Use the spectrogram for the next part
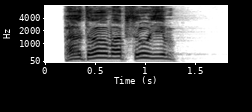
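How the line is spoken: Yelled. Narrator (Russian): заорала Баба-Яга

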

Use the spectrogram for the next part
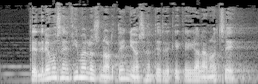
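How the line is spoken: Plain. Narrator (Spanish): les dijo

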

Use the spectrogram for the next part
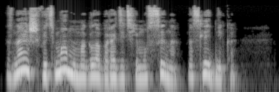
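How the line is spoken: Telepathic voice, not sad. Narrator (Russian): Ментальный голос Аска не звучал грустно

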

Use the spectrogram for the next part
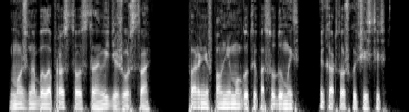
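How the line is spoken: Plain. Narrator (Russian): сказала Марина

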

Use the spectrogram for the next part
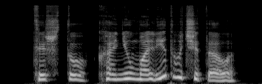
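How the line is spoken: Laughing question. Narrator (Russian): смеясь, уточнила Вера

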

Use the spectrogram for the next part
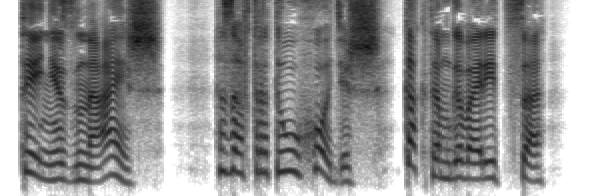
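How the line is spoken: Mocking giggle. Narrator (Russian): та прозвучала, как насмешливое хихиканье

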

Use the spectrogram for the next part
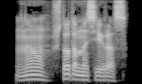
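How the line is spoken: Sleepy, irritated. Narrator (Russian): сонно и раздраженно спросил путешественник

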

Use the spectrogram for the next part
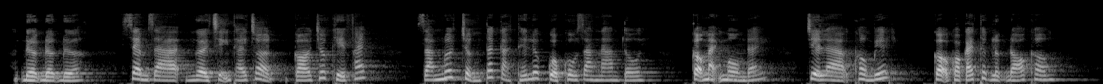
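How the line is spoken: Laughing, combative. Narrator (Vietnamese): Đinh Hùng cười lớn, trong mắt chỉ toàn là vẻ hiếu chiến, nói

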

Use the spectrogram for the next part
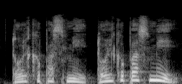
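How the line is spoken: Hissing. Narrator (Russian): зашипел я на петуха

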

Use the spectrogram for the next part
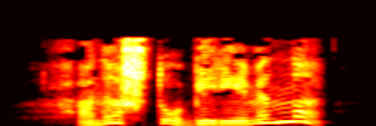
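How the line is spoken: Horrified exclamation. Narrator (Russian): в ужасе воскликнула Пэрис

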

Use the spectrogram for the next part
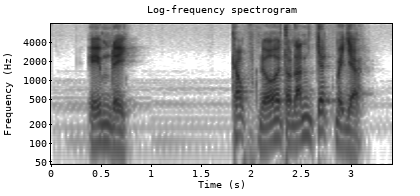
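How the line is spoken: Irritated shout. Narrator (Vietnamese): Thầy Tám bực mình bèn cầm lấy cái khăn đi vô, nhét vô miệng chị ta, rồi quát

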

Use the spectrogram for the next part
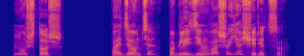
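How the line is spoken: Calm. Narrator (Russian): товарищ Эгунд спокойно сказал

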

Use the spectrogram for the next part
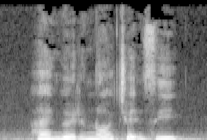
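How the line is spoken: Smiling, breaking silence. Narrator (Vietnamese): Hứa Tân Di mỉm cười đánh vỡ im lặng

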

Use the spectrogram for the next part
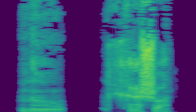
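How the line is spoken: Hesitant babbling. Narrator (Russian): неуверенно пролепетала магичка

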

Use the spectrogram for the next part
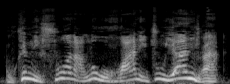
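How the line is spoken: Anxious shout. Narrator (Chinese): 小五心里急啊，他又接着喊了一句

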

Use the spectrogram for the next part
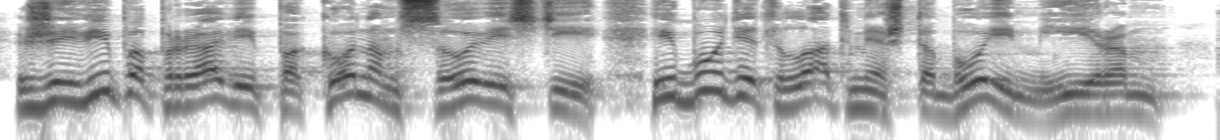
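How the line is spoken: Plain. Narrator (Russian): ответил Лемеш

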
